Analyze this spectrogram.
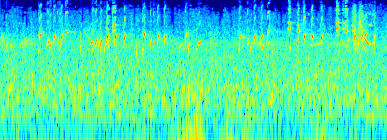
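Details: Bursts of quick, high goldfinch twitter alternate with short quieter spells, set against gently gurgling water, in a tape meant to prompt birds to sing.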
